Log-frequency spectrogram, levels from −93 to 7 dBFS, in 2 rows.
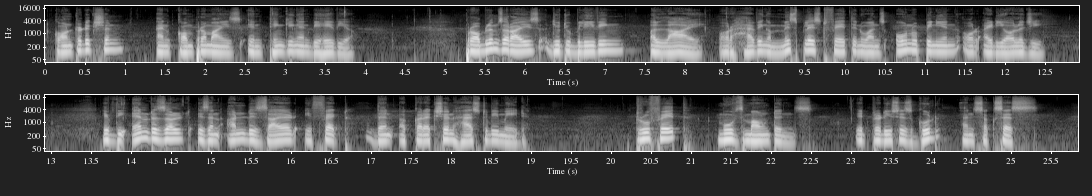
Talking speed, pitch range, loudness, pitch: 115 wpm, 110-135 Hz, -17 LUFS, 120 Hz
